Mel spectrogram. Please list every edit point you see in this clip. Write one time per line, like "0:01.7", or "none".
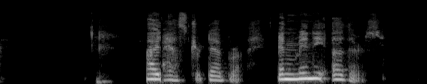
0:01.6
